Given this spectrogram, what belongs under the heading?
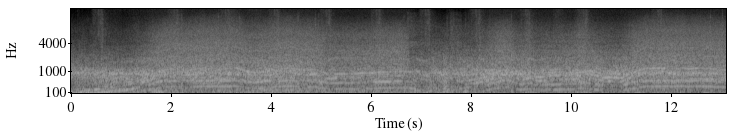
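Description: A tuned 900HP McLaren 650S Coupe drifts through Forza Horizon 5, its engine wailing and rising and falling continuously with gear shifts while tires squeal and skid underneath, loud and steady throughout with no talking.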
